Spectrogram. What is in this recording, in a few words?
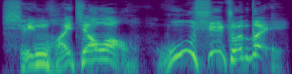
Male Human GREETINGS, zh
